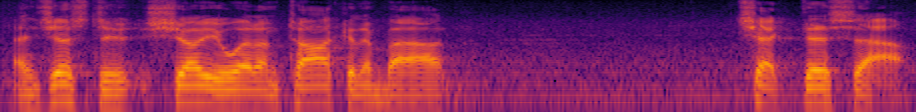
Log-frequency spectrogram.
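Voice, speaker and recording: An older man hosts a ham radio vlog from a suburban backyard beside a patio and shed, explaining things casually and step by step to camera. Recorded on a wireless lapel mic clipped to his shirt, his fairly low voice is animated and a little slow, with slight background noise.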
